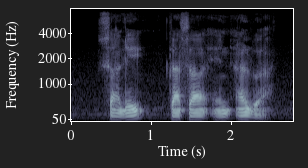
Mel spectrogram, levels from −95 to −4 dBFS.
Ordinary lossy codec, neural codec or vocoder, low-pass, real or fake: none; none; 7.2 kHz; real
